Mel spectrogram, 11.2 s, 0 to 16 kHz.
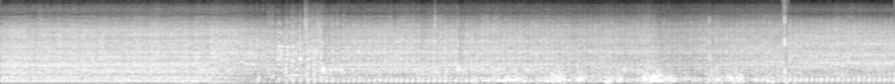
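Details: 26 HP Kohler V-twin lawn tractor under load. A lumpy, uneven beat with missing firing pulses and a loping exhaust, running on one cylinder. Rich black exhaust smelling of unburned gas after two years of intermittent misfires. Dead coil suspected.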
